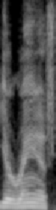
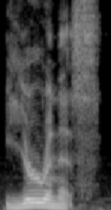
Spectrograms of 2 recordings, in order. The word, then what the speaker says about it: Uranus: I know a lot of people like calling it Uranus for obvious reasons, but the correct pronunciation is Uranus.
